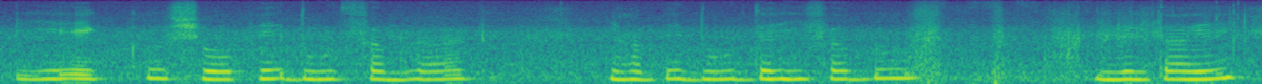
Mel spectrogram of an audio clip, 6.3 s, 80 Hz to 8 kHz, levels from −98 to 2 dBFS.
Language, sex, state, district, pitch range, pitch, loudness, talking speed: Hindi, female, Bihar, Begusarai, 260-285 Hz, 270 Hz, -14 LUFS, 125 wpm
